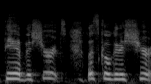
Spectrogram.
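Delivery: a hint of excited mom; eager mom. Retelling mom at the store.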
